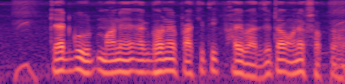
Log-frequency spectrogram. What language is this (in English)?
Bangla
